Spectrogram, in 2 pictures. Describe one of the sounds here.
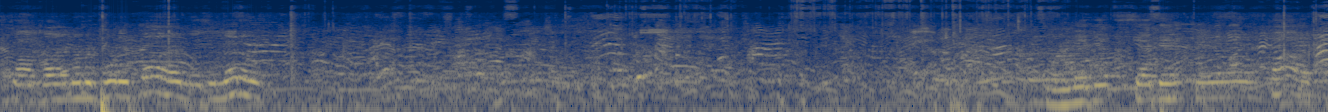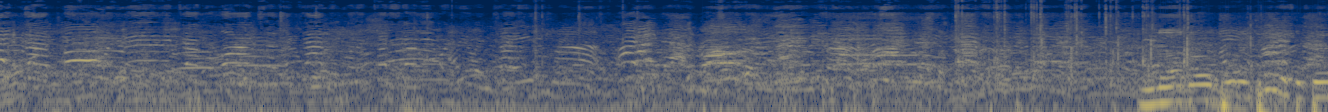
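A crowd of spectators talks and cheers outdoors.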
